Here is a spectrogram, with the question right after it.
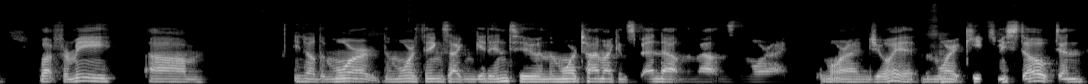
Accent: Michigan, United States; I was 9 years old, and I grew up in Michigan on some really small hills. My home mountain is called Alpine Valley.

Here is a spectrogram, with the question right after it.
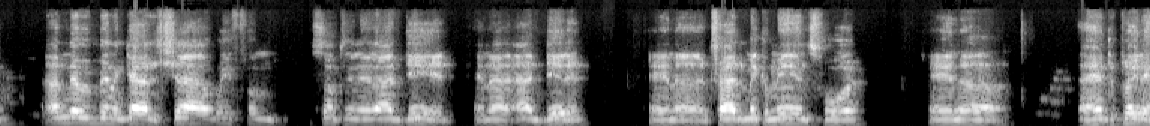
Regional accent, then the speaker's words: Cincinnati, Ohio, United States; I was from Cincinnati

